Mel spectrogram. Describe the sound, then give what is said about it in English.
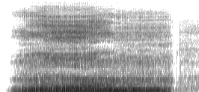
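A bear growling sound effect: a single deep, rumbling growl sustained for about two seconds, loud and throaty with a rough low texture, then cutting off abruptly into near silence. “God, wouldn't it just piss off Rory if I dropped a sound effect of a bear growling every time he said bear with me?”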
